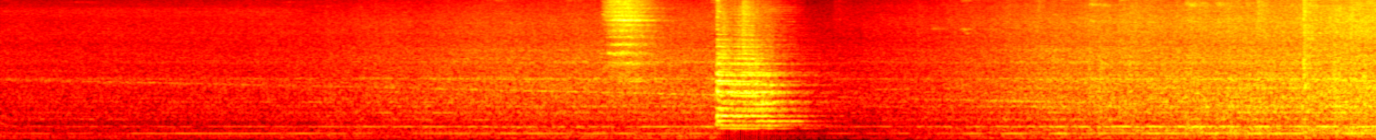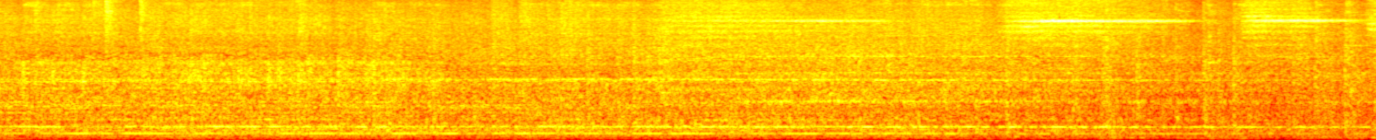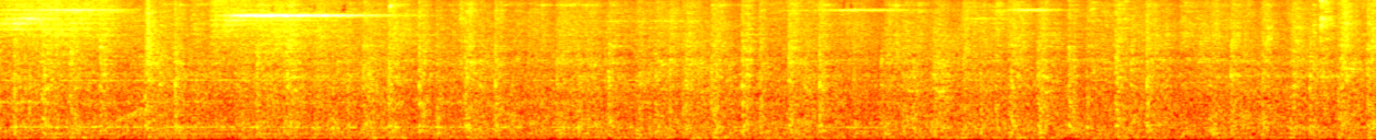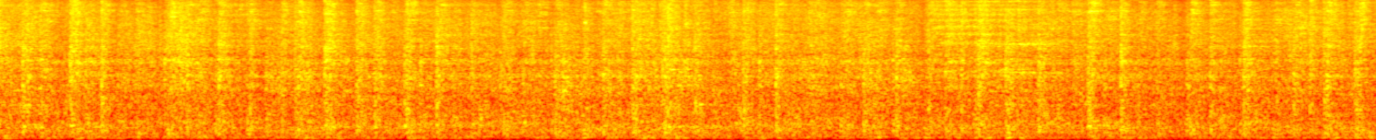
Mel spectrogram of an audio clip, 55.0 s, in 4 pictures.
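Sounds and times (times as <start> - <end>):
diesel locomotive engine humming: 0.0 - 55.0
wagons rumbling on rails: 0.6 - 55.0
high-pitched wheel squeals: 23.6 - 25.6, 26.2 - 28.7, 29.6 - 31.5.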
